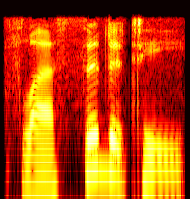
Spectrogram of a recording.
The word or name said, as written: flaccidity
